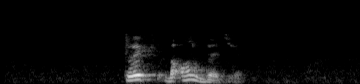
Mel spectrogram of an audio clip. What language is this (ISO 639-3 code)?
fry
